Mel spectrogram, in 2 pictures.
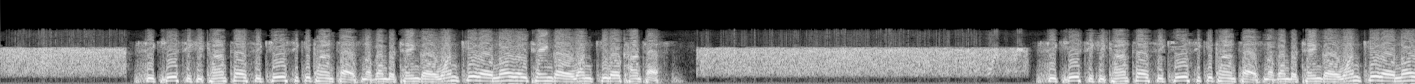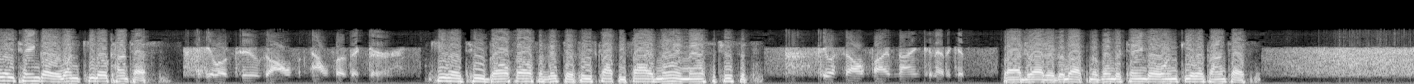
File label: USB 28MHz; ARRL10M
